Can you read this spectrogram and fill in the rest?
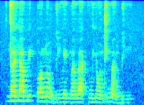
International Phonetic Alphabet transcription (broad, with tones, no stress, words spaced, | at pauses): da˦ja˦be˦ ɡ͡bɔ˦nɔ̃˦˨ɡ͡bi˧ le˦bã˦wa˦˨ ku˧jɔ̃˧ di˦wã˧ɡ͡bi˧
